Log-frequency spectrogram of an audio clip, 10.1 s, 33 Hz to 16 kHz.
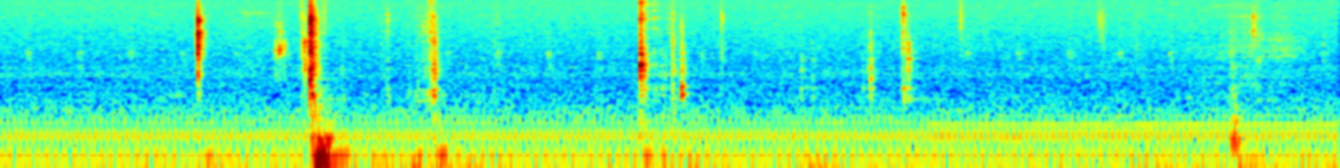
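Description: Steady low mechanical hum from the running 2,000-watt generator and the air conditioning, growing a little louder about seven seconds in. Over it, scattered clicks and knocks of things being handled on a kitchen counter, the loudest about two and a half seconds in.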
